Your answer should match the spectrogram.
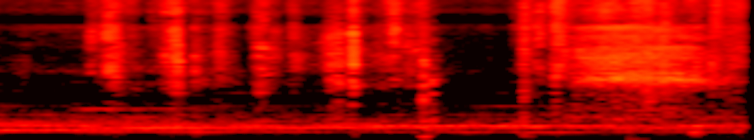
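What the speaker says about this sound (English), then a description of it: "one more shuffle." Tarot cards being shuffled by hand, heard as soft, quiet riffling and slapping bursts in an irregular rhythm close by, with no talking.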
